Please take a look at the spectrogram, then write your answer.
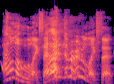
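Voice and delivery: loud, high-pitched incredulous objection; retold indignant protest. Customer arguing with the bartender over pickles, indignant.

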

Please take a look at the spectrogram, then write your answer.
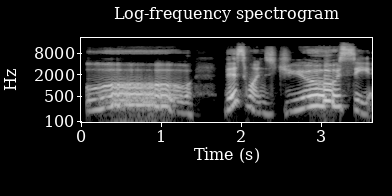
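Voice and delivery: slow, savoured ooh of gossip; relishing. Real, not acted. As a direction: drag it out, delighted by drama.

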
